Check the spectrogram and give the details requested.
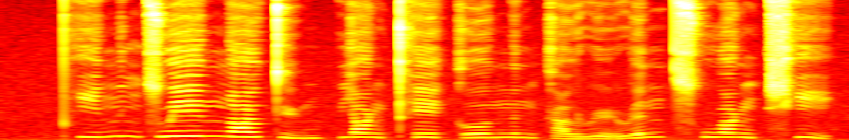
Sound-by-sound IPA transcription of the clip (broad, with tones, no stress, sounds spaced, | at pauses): pʰ i˧˥ n̪ i˧ ŋ s w e˥ ɪ̯ n̪ ɑ˥ ʊ̯ t̪ y̰˨˩ m i˦ p j ɑ˥˧ ŋ t̪ʰ e˥˩ ɪ̯ k o˥ ʊ̯ n̪ ə˥˩ n k ɑ˩ ʊ̯ ɻ ɻ̩˨˩ ɻ ə˥ n t͡sʰ w ɑ˥˧ ŋ t͡ɕʰ i˥˩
